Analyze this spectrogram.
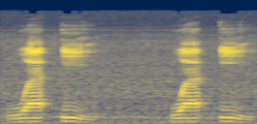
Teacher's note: Huruf hamzah keluar dari tenggorokan bagian bawah, tepatnya di pita suara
